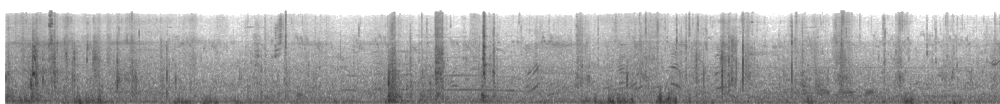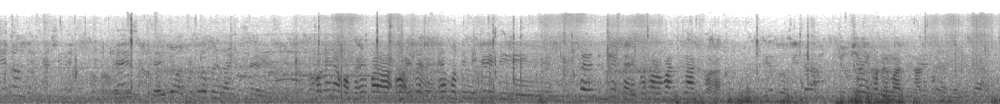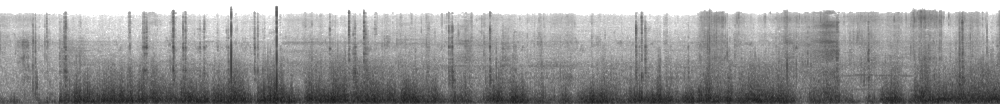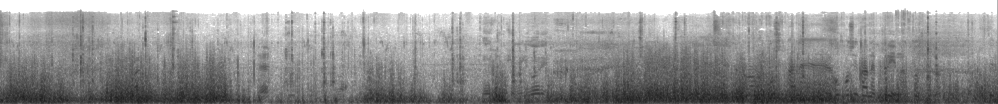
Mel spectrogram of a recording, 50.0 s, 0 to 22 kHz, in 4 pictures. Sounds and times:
Outside, rural or natural: 0.0s - 49.9s.

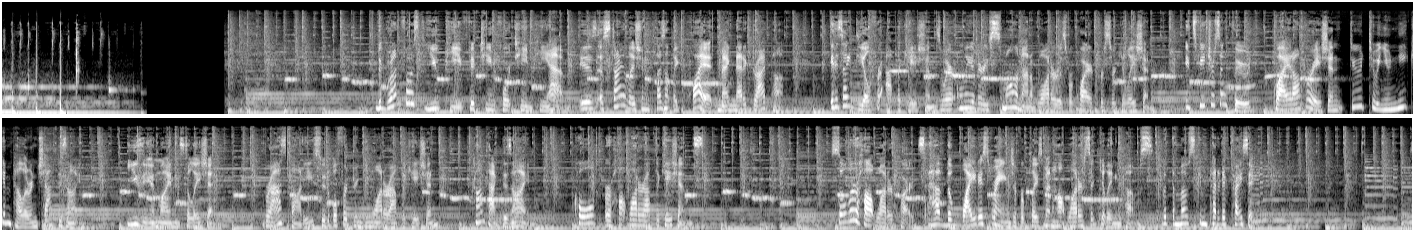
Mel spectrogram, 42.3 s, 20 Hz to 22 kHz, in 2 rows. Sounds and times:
Music: 0.0s - 2.2s, 3.4s - 20.3s, 21.7s - 42.3s
Speech: 5.6s - 11.8s, 12.4s - 22.4s, 23.0s - 24.5s, 25.1s - 29.2s, 29.8s - 31.7s, 33.6s - 40.1s.

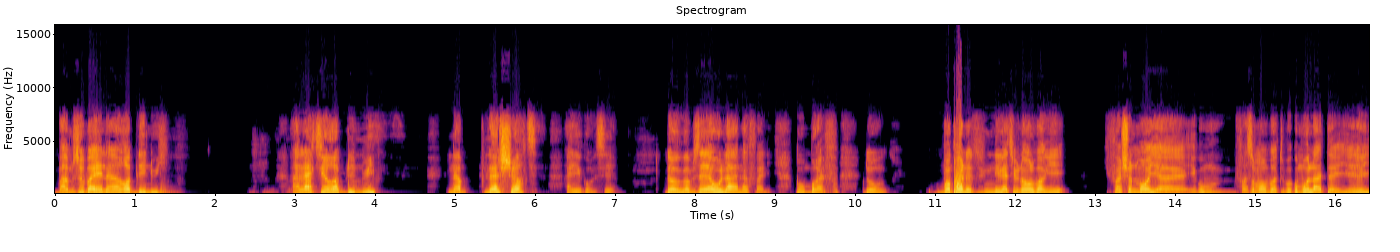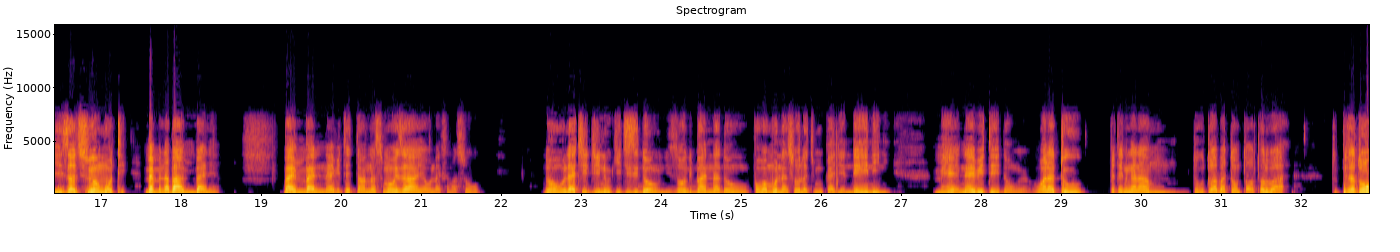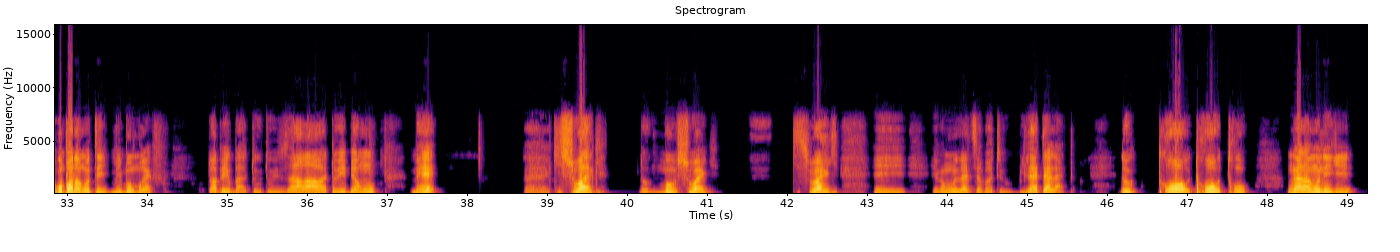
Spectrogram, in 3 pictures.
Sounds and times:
Speech: 0.0s - 1.5s, 2.8s - 4.1s, 4.9s - 7.0s, 7.6s - 10.4s, 11.0s - 12.6s, 13.2s - 18.5s, 19.3s - 21.8s, 22.6s - 31.8s, 32.4s - 34.2s, 34.8s - 37.6s, 38.7s - 41.1s, 42.1s - 45.6s, 46.2s - 49.1s.

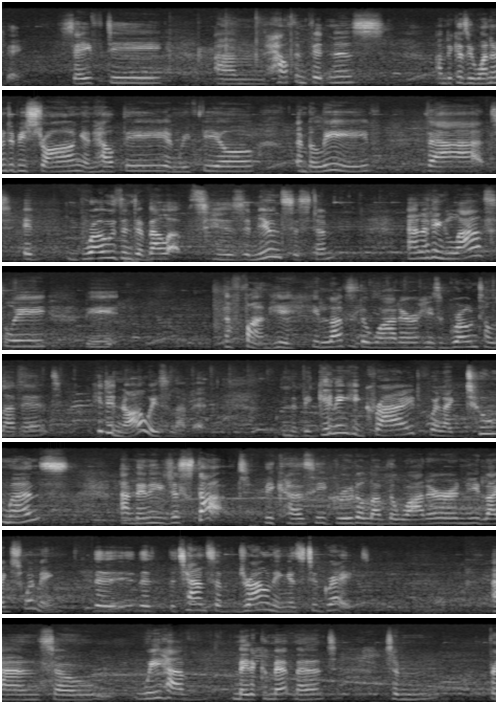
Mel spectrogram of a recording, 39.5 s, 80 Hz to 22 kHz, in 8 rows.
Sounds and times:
Female speech, woman speaking: 0.0s - 16.0s, 17.0s - 33.3s, 34.5s - 39.5s.

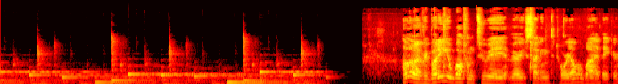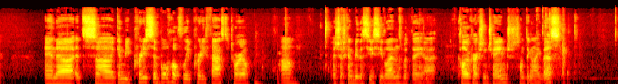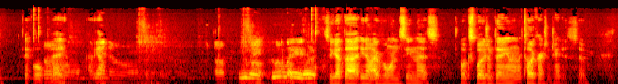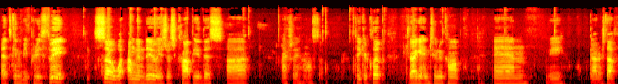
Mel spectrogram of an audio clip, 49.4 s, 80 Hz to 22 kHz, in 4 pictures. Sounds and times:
Speech: 8.0s - 12.4s, 13.2s - 18.3s, 18.9s - 23.8s, 25.2s - 27.8s, 29.0s - 36.5s, 37.1s - 38.4s, 39.0s - 42.1s, 42.7s - 43.6s, 44.2s - 46.3s, 47.0s - 49.4s.

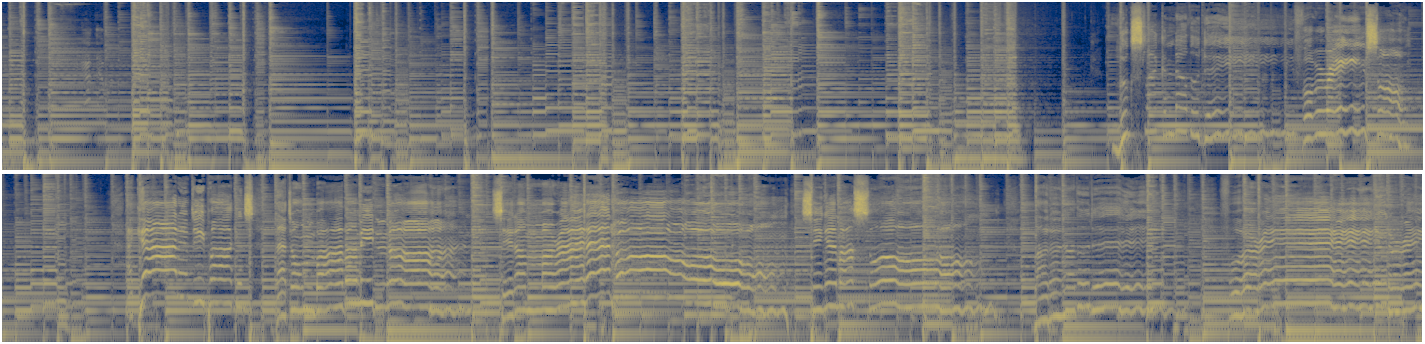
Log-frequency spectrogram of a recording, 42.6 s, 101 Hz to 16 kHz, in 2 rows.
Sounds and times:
Music: 0.0s - 42.6s.

